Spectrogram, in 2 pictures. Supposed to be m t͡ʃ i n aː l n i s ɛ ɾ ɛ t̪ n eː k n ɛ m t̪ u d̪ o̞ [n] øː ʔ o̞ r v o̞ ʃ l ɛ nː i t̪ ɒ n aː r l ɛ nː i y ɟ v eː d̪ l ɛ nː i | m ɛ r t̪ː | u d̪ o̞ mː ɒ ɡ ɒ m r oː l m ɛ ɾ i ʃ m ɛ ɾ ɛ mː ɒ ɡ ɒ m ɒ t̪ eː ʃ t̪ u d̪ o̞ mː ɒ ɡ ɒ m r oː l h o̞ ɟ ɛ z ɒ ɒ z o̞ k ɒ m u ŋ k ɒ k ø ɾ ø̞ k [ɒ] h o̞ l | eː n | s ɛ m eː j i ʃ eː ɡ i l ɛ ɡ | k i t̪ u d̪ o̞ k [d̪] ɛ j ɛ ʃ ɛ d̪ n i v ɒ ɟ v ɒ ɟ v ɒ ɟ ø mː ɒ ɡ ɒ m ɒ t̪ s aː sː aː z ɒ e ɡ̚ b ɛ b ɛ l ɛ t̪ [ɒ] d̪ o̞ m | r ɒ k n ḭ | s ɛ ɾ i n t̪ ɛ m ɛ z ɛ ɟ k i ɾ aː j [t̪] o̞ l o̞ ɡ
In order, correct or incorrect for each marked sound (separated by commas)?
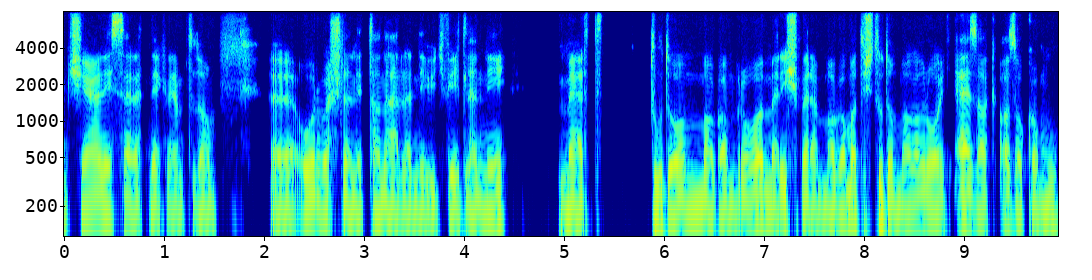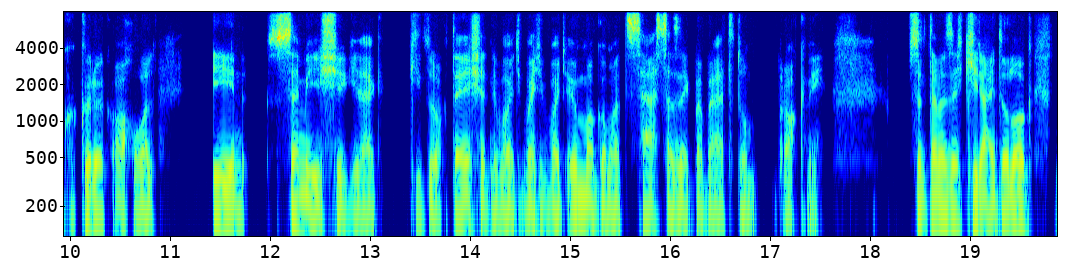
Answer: incorrect, correct, incorrect, incorrect, incorrect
